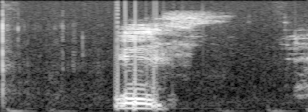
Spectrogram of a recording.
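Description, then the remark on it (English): A short burst of sharp, rapid clicking crackles through a speaker's thin, band-limited call audio, loud for about half a second before fading into faint background noise. “It's just like there's like a clicking with your audio.”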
